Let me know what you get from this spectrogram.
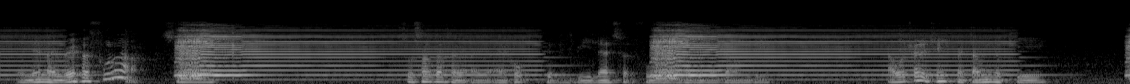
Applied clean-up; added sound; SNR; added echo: none; Bowed string instrument; -3 dB; none.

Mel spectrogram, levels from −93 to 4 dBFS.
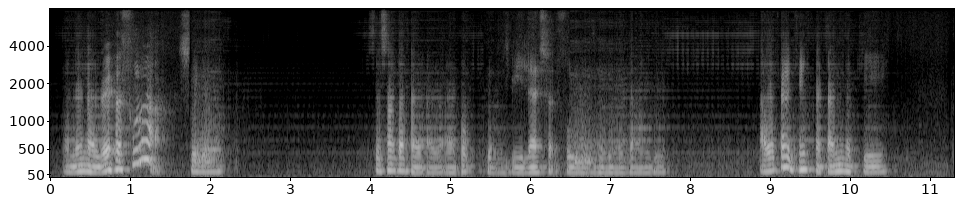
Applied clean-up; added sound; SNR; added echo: neural separator model SepFormer DNS4.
